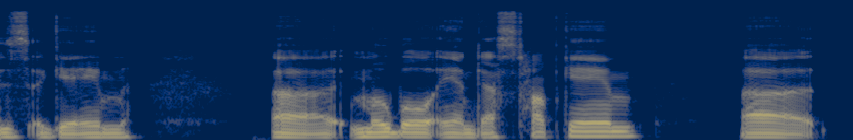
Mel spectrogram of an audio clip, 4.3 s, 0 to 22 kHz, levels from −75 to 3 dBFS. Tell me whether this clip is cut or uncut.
uncut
